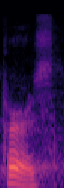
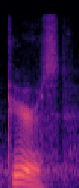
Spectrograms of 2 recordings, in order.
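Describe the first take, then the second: First: The name's vowel sounds like 'purr'. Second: The name's vowel sounds like 'peer'. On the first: The speaker calls it right. "it was spelled P E R S" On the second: The speaker calls it wrong. "they constantly mispronounce his last name. They say Peirce"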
